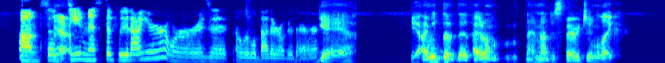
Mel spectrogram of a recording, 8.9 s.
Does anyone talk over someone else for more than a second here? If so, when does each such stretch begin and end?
none

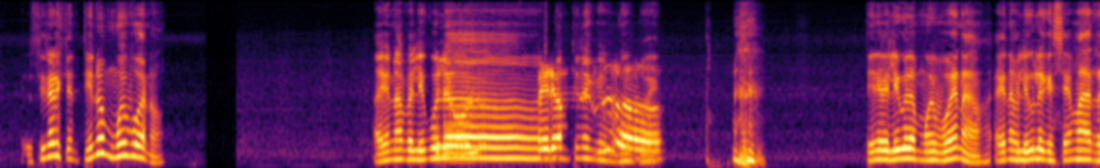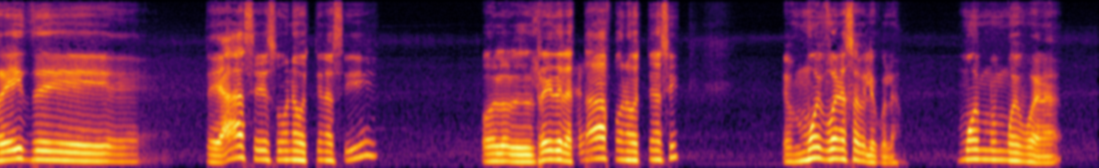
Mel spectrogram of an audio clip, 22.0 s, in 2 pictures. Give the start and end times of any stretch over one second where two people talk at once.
5.4-6.6

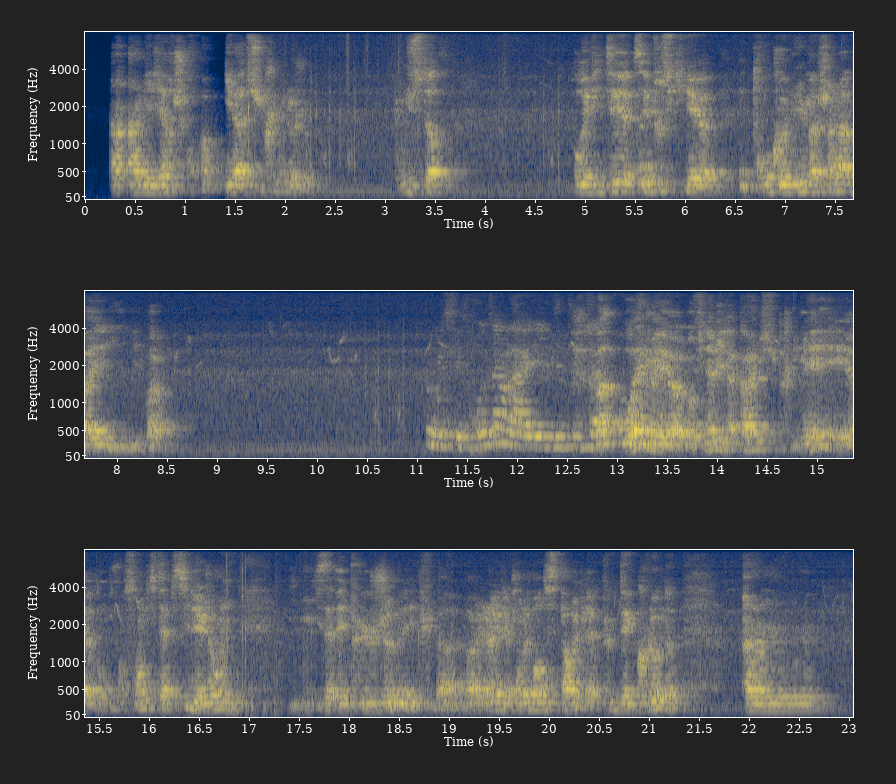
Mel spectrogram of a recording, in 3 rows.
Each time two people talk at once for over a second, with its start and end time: 12.8-14.0

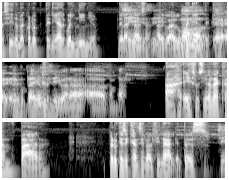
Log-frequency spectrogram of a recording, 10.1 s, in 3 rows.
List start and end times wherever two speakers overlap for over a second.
1.8-3.1

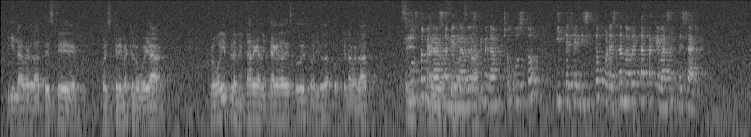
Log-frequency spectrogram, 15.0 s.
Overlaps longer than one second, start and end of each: 8.1-9.6

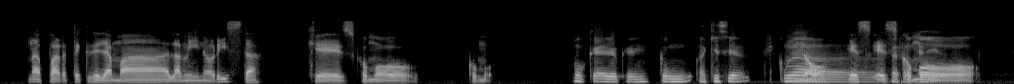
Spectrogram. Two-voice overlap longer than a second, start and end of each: 7.9-9.4

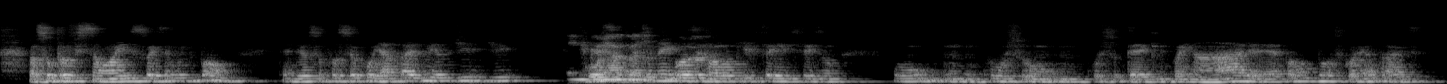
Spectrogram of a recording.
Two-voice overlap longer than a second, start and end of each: 5.8-7.2

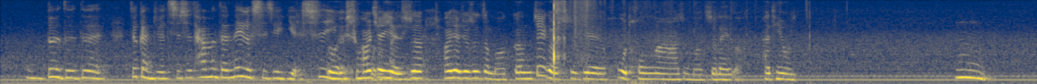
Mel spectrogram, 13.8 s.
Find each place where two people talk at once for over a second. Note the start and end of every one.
4.3-5.7

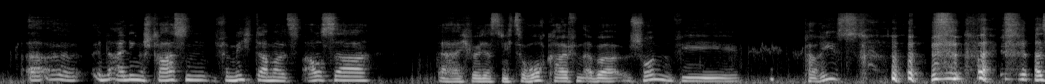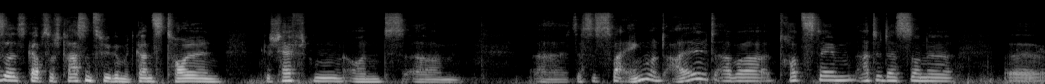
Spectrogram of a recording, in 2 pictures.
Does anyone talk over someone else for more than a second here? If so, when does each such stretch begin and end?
none

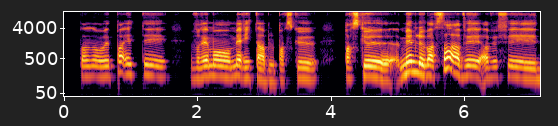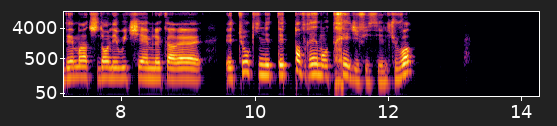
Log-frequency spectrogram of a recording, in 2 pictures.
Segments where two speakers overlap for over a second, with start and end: none

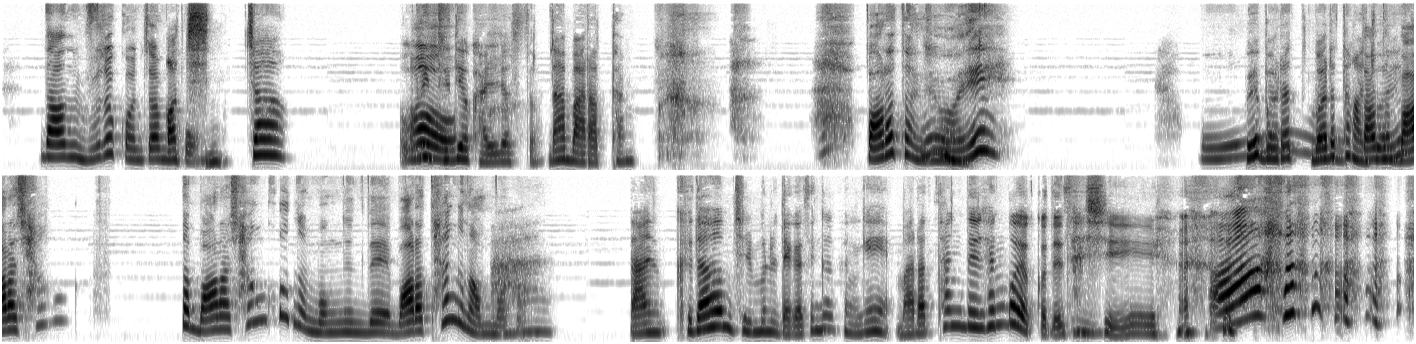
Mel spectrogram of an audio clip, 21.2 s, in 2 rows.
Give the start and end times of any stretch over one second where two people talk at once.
9.3-10.6

